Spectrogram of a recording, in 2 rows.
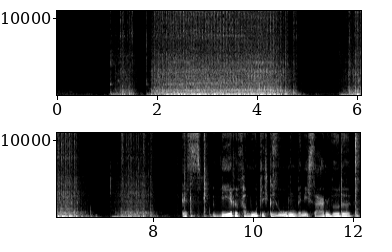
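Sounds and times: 
sewing machine running: 1.1 - 5.0, 5.6 - 8.2
speech: 8.6 - 12.1.

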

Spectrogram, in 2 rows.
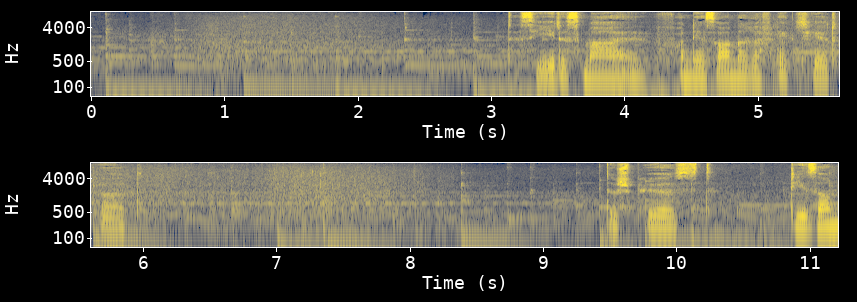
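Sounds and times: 
sustained gentle musical tones: 0.0 - 11.2
ocean waves rushing onto a beach: 0.7 - 2.7, 5.2 - 8.5
speech: 3.2 - 6.1, 9.5 - 10.3, 10.9 - 11.2.

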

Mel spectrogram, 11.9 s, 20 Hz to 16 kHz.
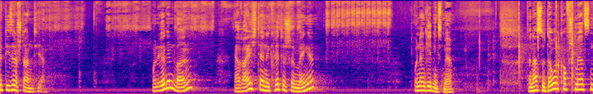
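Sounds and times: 
speech: 0.0 - 1.1, 3.0 - 4.0, 4.7 - 6.7, 8.3 - 9.2, 10.6 - 11.8
pen scribbling on paper: 1.0 - 7.8.

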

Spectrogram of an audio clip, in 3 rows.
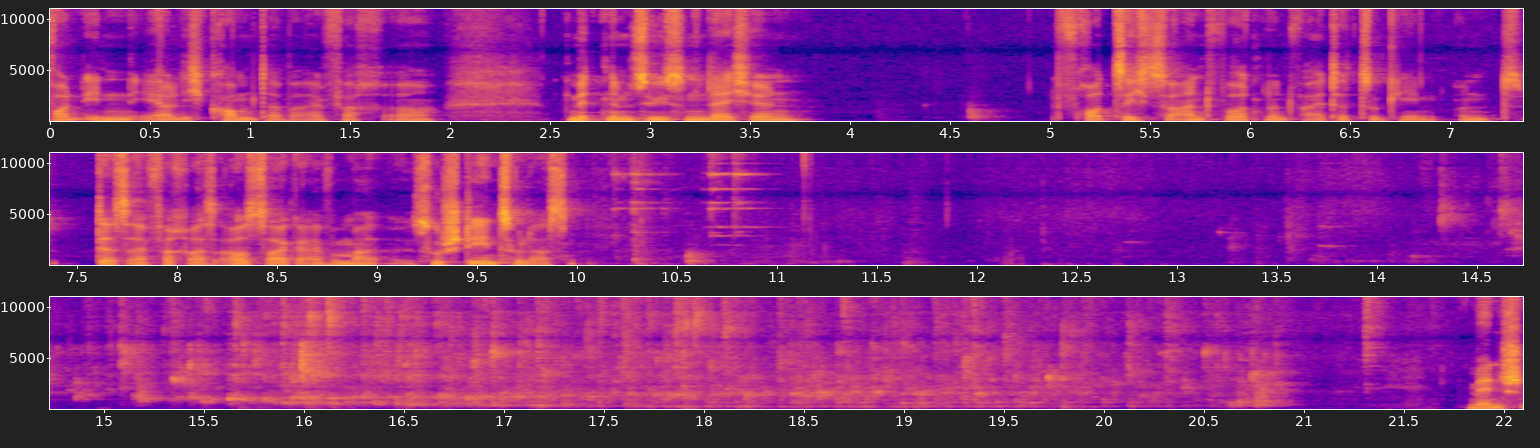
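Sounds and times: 
speech: 0.0 - 3.8, 5.0 - 10.8, 21.8 - 22.0
ginger tea poured from a teapot into a cup: 14.5 - 21.0.

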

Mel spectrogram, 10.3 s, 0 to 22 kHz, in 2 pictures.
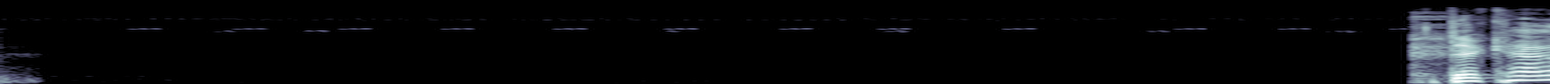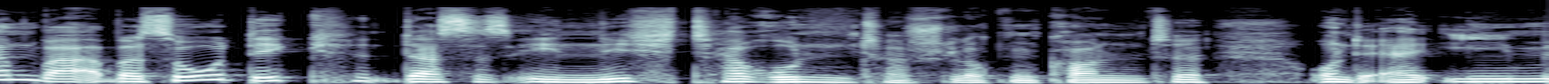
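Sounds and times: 
crickets chirping in a high-pitched trill: 0.2 - 4.7
speech: 4.8 - 10.3.

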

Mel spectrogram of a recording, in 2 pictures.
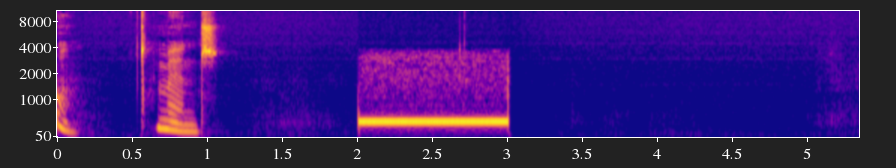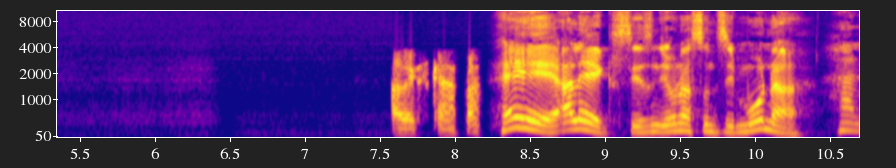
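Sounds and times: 
speech: 0.0 - 1.2, 7.6 - 10.6
telephone ringback tone while calling a home in Cologne: 2.0 - 3.0.

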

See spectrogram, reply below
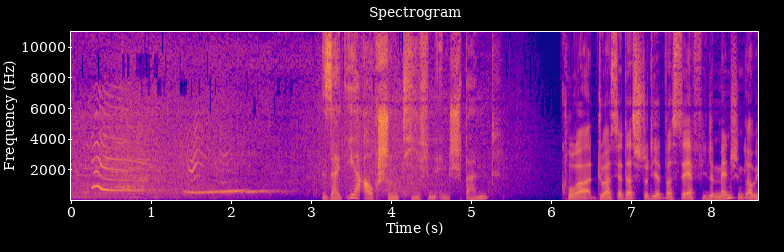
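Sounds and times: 
whale and dolphin tonal whistles under water: 0.0 - 2.8
speech: 3.2 - 5.4, 6.2 - 8.5.

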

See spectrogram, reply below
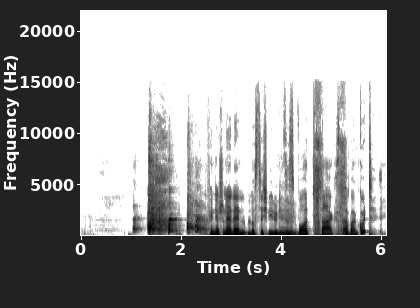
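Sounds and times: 
person coughing: 1.0 - 2.6
speech: 2.6 - 6.0.

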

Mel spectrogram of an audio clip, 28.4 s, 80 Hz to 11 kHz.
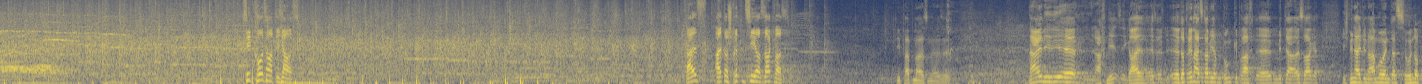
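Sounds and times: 
large audience applauding and cheering: 0.0 - 15.5
speech: 4.9 - 6.0, 13.7 - 15.8, 18.0 - 19.8, 20.6 - 28.4.

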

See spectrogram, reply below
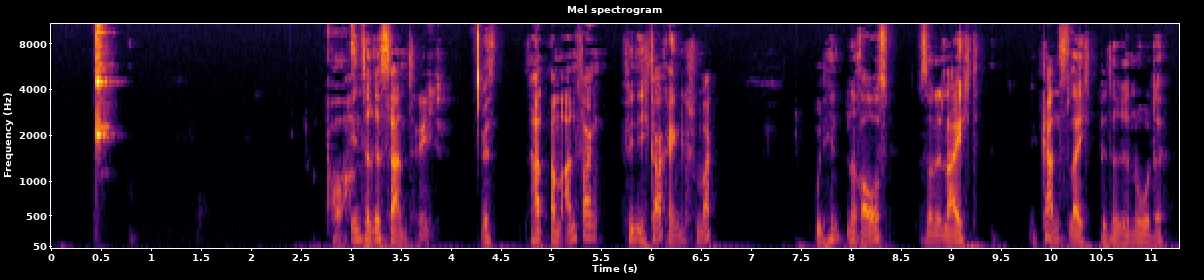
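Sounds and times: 
beer glasses clinking in a toast: 0.4 - 0.8
speech: 2.8 - 6.7, 7.6 - 11.2.

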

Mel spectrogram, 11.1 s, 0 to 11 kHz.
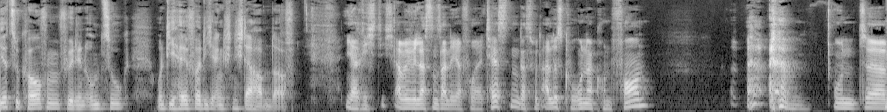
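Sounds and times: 
speech: 0.0 - 8.2, 9.2 - 11.0
harsh coughs: 9.2 - 10.1.

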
